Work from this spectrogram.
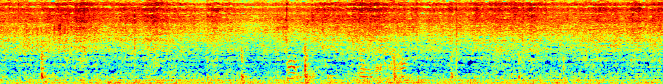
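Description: Bean curry ingredients sauté in a pan with just a little oil, giving a steady close sizzle and hiss with occasional scraping stirs and small pops throughout.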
